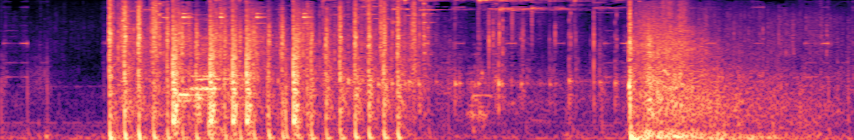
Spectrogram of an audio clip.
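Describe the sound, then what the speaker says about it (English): Rapid automatic gunfire in a video game aimed at a player in the air, a loud sustained burst of fast shots for about a second and a half, then a single heavy blast near the end. "he's shooting me out of the air"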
